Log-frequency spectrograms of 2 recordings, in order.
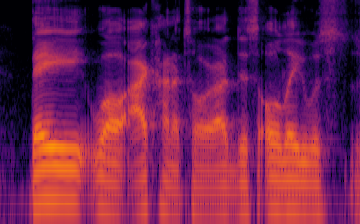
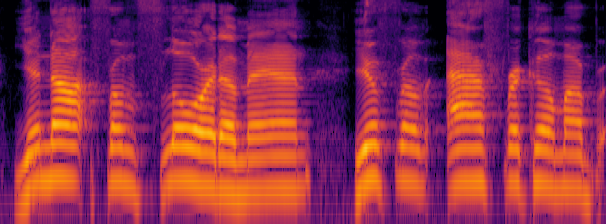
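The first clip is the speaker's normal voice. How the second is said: much higher, louder mock hustler, slowed; insistent street seller; 9 semitones higher, 9 dB louder, slower than usual. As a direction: imitate a seller insisting you're African. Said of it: "He's like".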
